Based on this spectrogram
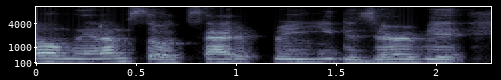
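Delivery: ordinary delivery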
